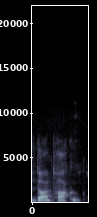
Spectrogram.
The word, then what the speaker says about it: Dontaku: First of all, the road to Dontaku has been started. That's how you say it.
